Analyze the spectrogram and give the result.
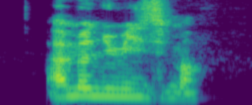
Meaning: diminution
- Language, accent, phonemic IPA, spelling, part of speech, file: French, Canada, /a.mə.nɥiz.mɑ̃/, amenuisement, noun, LL-Q150 (fra)-amenuisement.wav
